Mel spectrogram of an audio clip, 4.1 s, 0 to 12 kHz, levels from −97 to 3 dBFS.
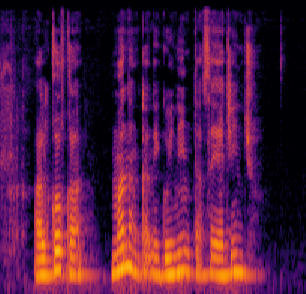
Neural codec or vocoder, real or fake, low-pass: vocoder, 44.1 kHz, 128 mel bands, Pupu-Vocoder; fake; 10.8 kHz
